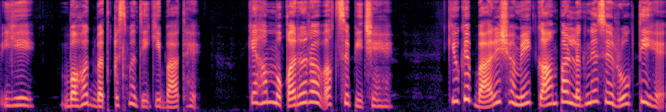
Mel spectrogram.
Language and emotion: Urdu, sad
